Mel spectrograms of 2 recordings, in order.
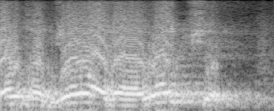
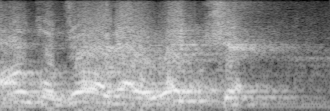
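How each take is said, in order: First: Eager announcement. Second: Much higher, pushy and insistent; insistent, in his face. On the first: Nephew trying to get his sober uncle's attention, eagerly. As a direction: show it off, hoping he'll notice. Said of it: "I said". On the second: Nephew shoving his chip in his uncle's face, insistently. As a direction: demand to be noticed. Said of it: "I got right up in his face". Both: Retold or imitated.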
